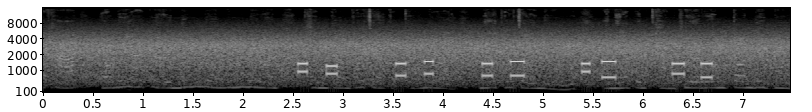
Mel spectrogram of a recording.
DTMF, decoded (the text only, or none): 07 59 56 03 82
